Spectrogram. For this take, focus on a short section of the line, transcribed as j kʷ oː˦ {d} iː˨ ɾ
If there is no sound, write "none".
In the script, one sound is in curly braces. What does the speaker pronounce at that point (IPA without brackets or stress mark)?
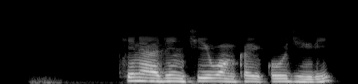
d͡ʒ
